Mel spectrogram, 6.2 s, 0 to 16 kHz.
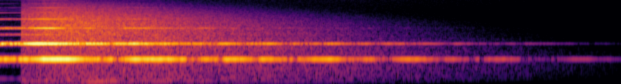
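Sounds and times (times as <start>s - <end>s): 
soft synth note: 0.2s - 5.1s.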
